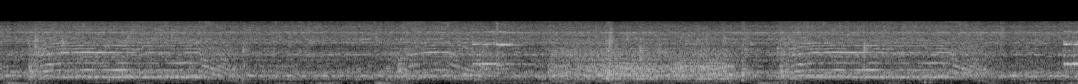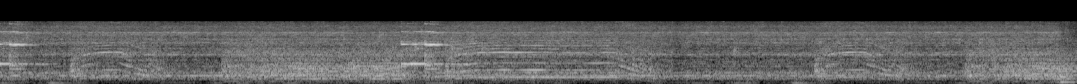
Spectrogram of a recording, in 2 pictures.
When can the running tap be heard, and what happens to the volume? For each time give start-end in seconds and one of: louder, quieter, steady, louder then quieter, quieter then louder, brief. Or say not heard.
0.0-21.5 steady.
